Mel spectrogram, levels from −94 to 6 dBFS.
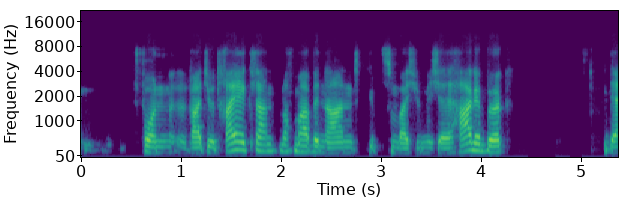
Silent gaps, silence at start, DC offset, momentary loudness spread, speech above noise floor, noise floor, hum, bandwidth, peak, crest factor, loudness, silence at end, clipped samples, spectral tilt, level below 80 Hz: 4.47-4.74 s, 4.90-4.99 s; 0.05 s; under 0.1%; 10 LU; 32 dB; -56 dBFS; none; 8 kHz; -6 dBFS; 18 dB; -23 LUFS; 0 s; under 0.1%; -4.5 dB/octave; -76 dBFS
